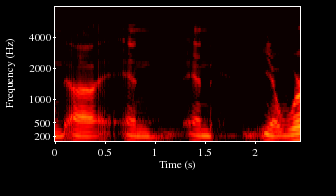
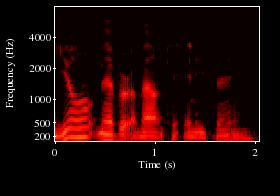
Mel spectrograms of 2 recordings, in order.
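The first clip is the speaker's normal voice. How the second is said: soft, low voice from memory; voice from the past; 4 semitones lower, 6 dB quieter than usual. Acted. Preacher quoting a voice from the past, low and subdued. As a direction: quietly voice an old put-down. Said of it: "You hear the voice from the past saying".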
